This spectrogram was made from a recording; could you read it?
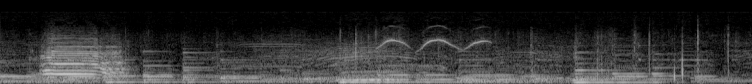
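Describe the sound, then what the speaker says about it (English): A herd of cattle moos repeatedly while being driven on the move, loud close lowing calls overlapping with a faint whistle and movement noise, in a 1953 Western film. "Cattle moving."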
